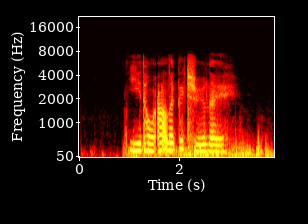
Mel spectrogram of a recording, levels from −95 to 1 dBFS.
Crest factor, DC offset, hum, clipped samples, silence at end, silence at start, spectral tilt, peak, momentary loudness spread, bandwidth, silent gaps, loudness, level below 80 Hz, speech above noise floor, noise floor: 16 dB; under 0.1%; none; under 0.1%; 0 s; 0.85 s; -6 dB/octave; -4 dBFS; 12 LU; 7.2 kHz; none; -20 LUFS; -38 dBFS; 38 dB; -55 dBFS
